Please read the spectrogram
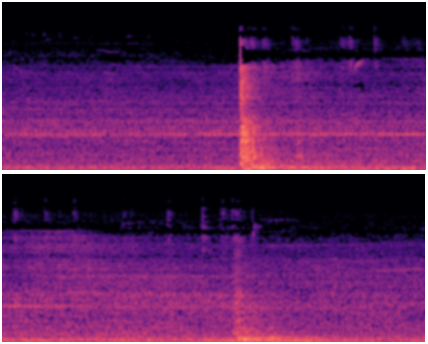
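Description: Steady low outdoor rumble with a sudden loud thump about three seconds in that dies away over about a second, and a softer swell of noise a little after eight seconds.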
